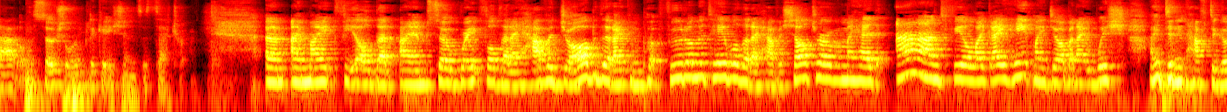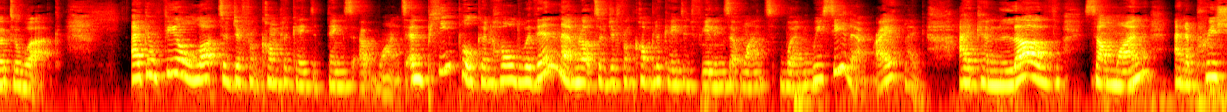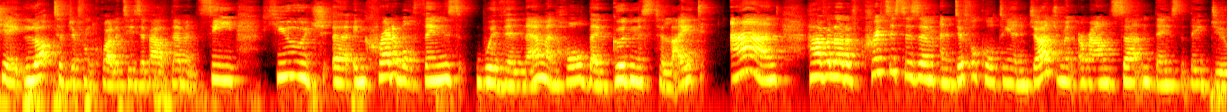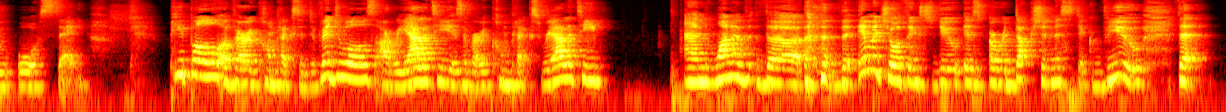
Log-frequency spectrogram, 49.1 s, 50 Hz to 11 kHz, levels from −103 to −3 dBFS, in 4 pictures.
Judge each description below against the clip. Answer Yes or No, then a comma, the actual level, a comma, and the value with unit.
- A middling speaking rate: Yes, average, 185 wpm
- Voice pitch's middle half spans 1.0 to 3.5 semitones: No, average, 4.2 semitones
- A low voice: No, high, 215 Hz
